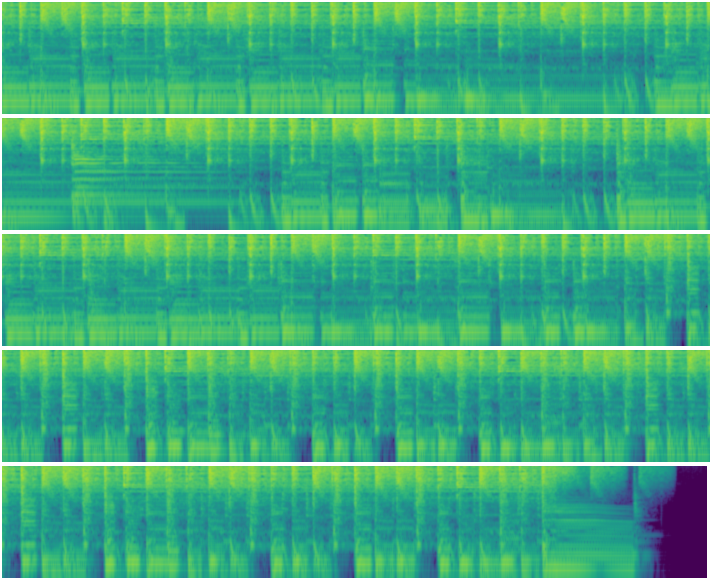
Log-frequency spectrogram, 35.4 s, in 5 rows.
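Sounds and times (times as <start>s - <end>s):
drum and bass music: 0.0s - 34.8s.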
